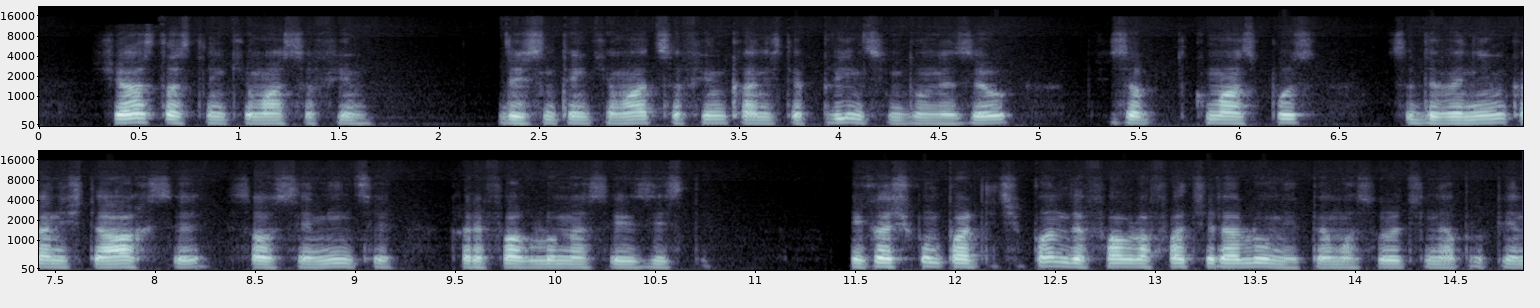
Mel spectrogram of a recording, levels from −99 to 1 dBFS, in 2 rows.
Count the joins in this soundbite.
0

